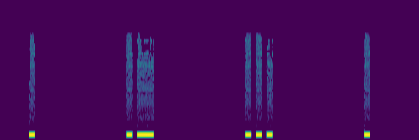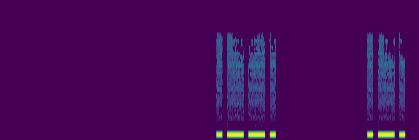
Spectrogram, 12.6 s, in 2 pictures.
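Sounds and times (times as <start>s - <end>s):
morse code at 5 wpm: 1.9s - 2.3s, 3.7s - 4.1s, 9.6s - 10.5s, 11.8s - 12.4s.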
